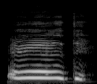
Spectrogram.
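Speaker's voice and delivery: words stretched by a yawn. Real, not acted. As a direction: yawn through the word. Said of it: "sorry for the yawn".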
